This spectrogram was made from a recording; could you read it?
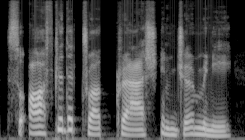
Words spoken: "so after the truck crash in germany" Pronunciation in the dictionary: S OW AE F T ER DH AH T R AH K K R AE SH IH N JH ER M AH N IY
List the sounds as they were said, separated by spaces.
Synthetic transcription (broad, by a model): S OW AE F T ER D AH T R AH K K R AE SH IH N JH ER M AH N IY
